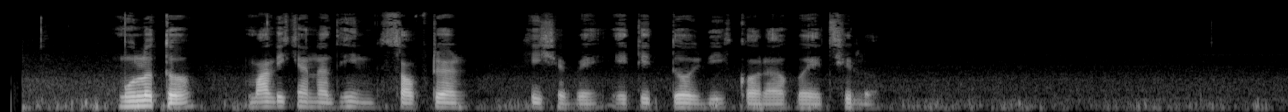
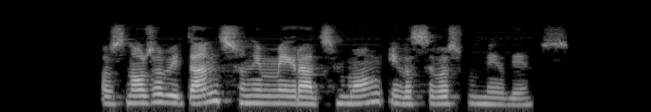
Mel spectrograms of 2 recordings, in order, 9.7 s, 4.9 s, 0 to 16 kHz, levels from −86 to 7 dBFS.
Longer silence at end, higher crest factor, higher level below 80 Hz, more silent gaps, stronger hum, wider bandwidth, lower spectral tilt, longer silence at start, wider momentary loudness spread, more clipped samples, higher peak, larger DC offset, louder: second, 0.25 s vs 0.65 s; about the same, 24 dB vs 24 dB; first, -60 dBFS vs -72 dBFS; second, none vs 4.01-4.05 s; neither; first, 11 kHz vs 7.8 kHz; first, -6.5 dB/octave vs -3.5 dB/octave; about the same, 0.7 s vs 0.75 s; first, 23 LU vs 16 LU; neither; first, 0 dBFS vs -4 dBFS; neither; about the same, -24 LUFS vs -24 LUFS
